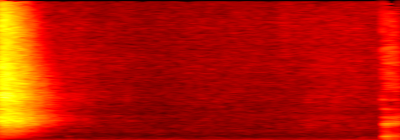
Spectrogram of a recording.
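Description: A single sharp clap of hands, dying away within a fraction of a second, then quiet room tone with a faint steady hum.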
